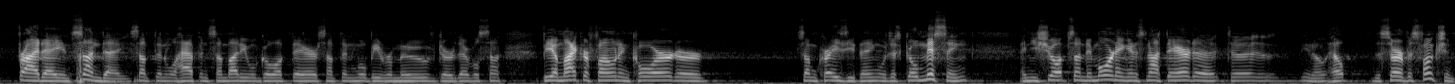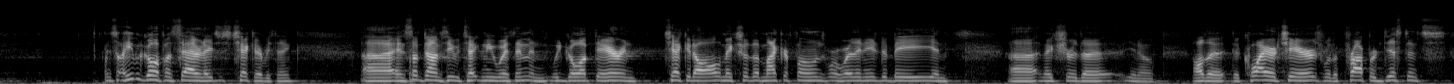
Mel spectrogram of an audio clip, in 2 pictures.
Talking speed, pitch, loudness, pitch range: 215 wpm, 165 Hz, -25 LUFS, 155-180 Hz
